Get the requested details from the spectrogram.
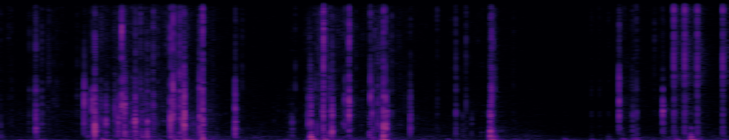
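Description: An opened yellow plastic TUC cracker wrapper, partly full of crackers, is crumpled and crinkled with the fingers of both hands. Clusters of sharp, bright crackles and crinkles come in irregular bursts separated by brief quiet gaps. Each crack snaps off almost instantly with no ring.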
